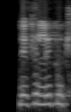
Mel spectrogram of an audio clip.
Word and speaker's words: Lukuluku: I'm going to try and say this right, Lukuluku campaign. – Lukuluku campaign, yes.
